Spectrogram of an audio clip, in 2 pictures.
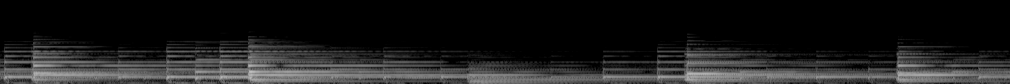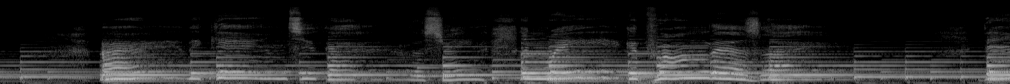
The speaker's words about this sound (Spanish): Y van a ser dos temas los que ahora nos va a acercar con su voz y su teclado cuando estés preparada.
